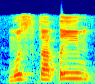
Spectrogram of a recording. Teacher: قاف کو پر پڑھیں گے چونکہ حروف مستعلیہ میں سے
